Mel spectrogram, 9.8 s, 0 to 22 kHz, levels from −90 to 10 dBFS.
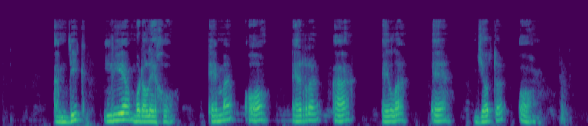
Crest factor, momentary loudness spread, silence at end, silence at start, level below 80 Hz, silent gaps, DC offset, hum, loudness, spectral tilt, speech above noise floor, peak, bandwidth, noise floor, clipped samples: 20 dB; 18 LU; 0.4 s; 0.9 s; -64 dBFS; none; under 0.1%; none; -24 LUFS; -8 dB/octave; 50 dB; -4 dBFS; 11.5 kHz; -72 dBFS; under 0.1%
